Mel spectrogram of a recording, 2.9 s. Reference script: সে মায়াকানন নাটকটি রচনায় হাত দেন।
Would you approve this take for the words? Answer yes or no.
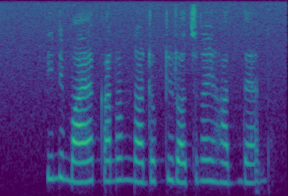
no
